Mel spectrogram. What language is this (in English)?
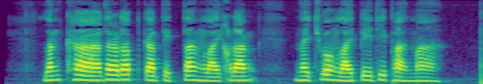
Thai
